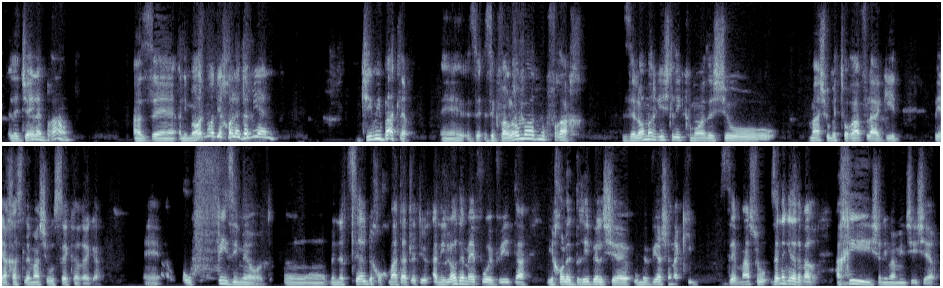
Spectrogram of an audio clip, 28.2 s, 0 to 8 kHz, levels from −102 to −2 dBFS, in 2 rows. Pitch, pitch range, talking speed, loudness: 130 Hz, 115-170 Hz, 130 wpm, -24 LUFS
